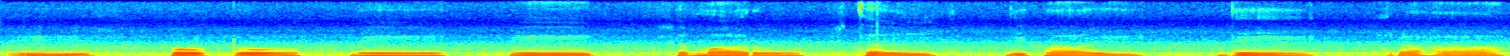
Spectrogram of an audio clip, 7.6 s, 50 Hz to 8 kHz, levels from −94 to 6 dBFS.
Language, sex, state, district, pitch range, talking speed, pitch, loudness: Hindi, female, Haryana, Jhajjar, 165-175 Hz, 70 wpm, 170 Hz, -16 LUFS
